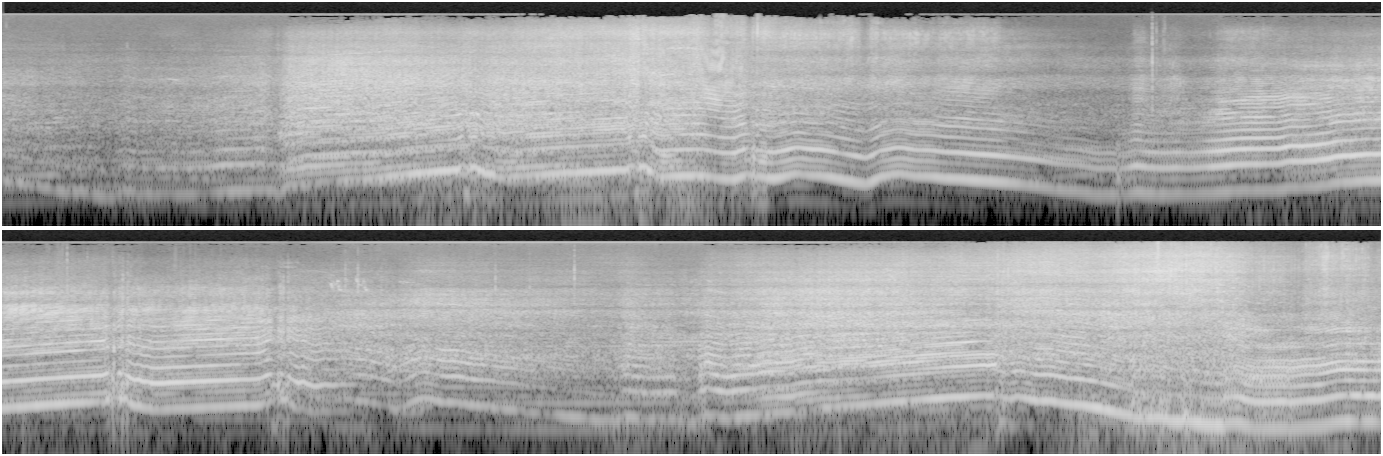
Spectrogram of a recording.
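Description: A rally car engine revs hard, rising and falling as the car weaves through tight turns.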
